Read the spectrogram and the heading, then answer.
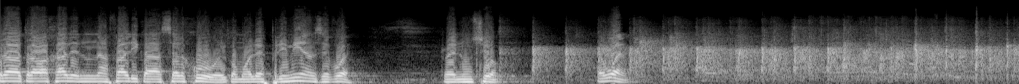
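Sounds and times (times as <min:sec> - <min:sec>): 
speech: 0:00.0 - 0:03.6, 0:04.4 - 0:05.2, 0:06.0 - 0:06.6
applause: 0:05.0 - 0:10.1.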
